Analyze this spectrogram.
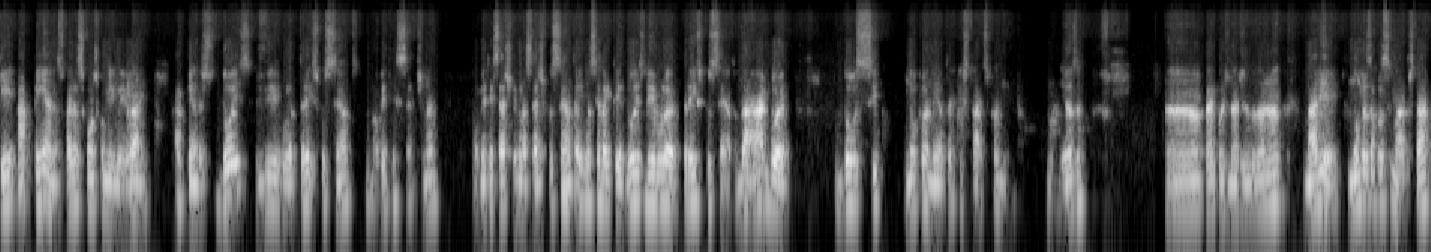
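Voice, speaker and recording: At a very fast pace, a man with a medium pitch and a somewhat breathy voice speaks with lively intonation. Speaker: biology teacher. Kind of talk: online class lecture. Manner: casual, animated.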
